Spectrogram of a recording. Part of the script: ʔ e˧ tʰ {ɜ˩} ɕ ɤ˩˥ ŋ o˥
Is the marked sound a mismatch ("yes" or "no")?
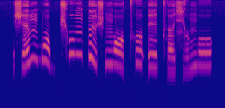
no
